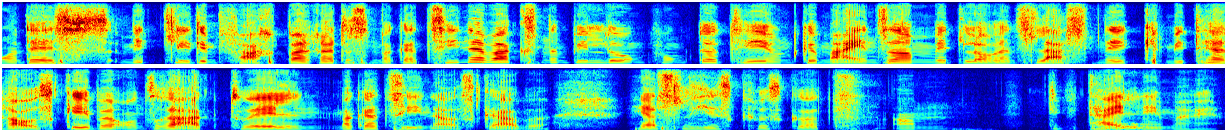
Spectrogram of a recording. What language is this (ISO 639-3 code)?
deu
